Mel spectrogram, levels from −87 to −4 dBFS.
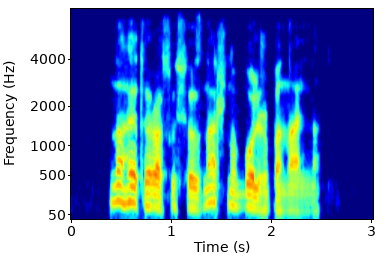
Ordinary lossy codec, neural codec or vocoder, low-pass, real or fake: Opus, 32 kbps; vocoder, 22.05 kHz, 80 mel bands, Vocos; 7.2 kHz; fake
